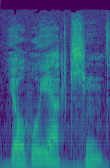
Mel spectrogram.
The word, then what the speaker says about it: 여호야긴: 여기서 발음이 좀 비슷한데 여호야김, 미음 받침의 왕이 먼저고요. 여호야긴, 그 다음 니은 받침이 두 번째예요. 여호야김, 여호야긴 이렇게 할 때 여호야김, 김씨 할 때 그 김, 미음 받침 먼저고 여호야긴, 니은 받침이 그 나중이에요.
